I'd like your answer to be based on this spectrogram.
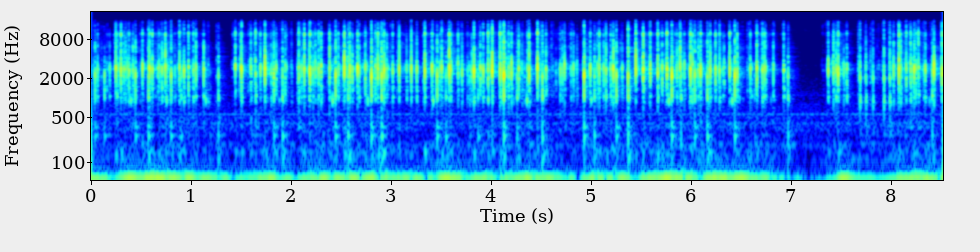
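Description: Fingertips type continuously on a Matrix 2.0OG Cyan tenkeyless mechanical keyboard with lubed vintage MX Brown switches, a cyan anodized aluminium case and cream plastic keycaps, resting on a deskmat. Dense, short, bright clacks centered around 2 kHz run over a steady low hum, with brief pauses near 1.3 and 7.1 seconds.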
